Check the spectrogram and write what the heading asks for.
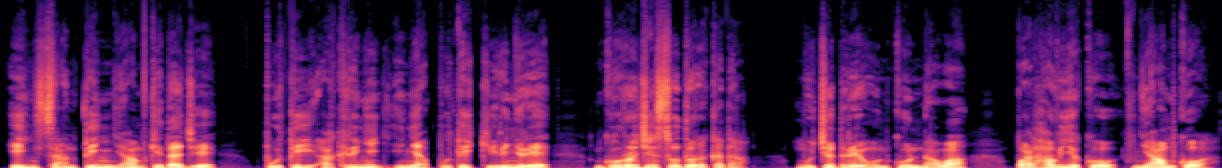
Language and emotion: Santali, happy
